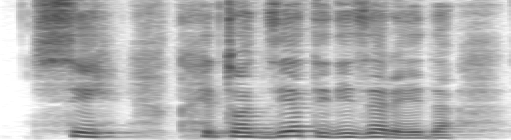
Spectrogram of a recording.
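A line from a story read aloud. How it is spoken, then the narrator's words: Added laughing. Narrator (Italian): soggiunse Chiarina ridendo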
